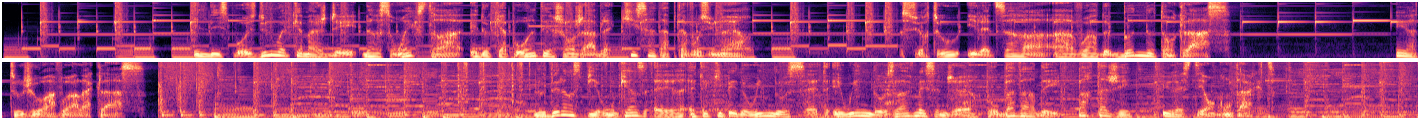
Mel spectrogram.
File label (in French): spot TV; Dell La Classe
